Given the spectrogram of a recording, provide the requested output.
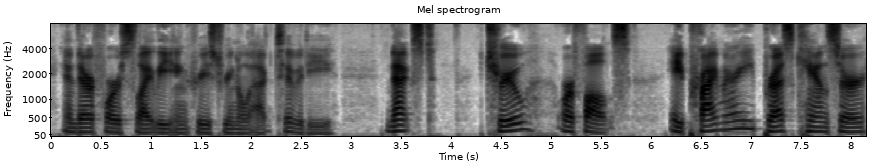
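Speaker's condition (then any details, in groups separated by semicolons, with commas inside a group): No condition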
